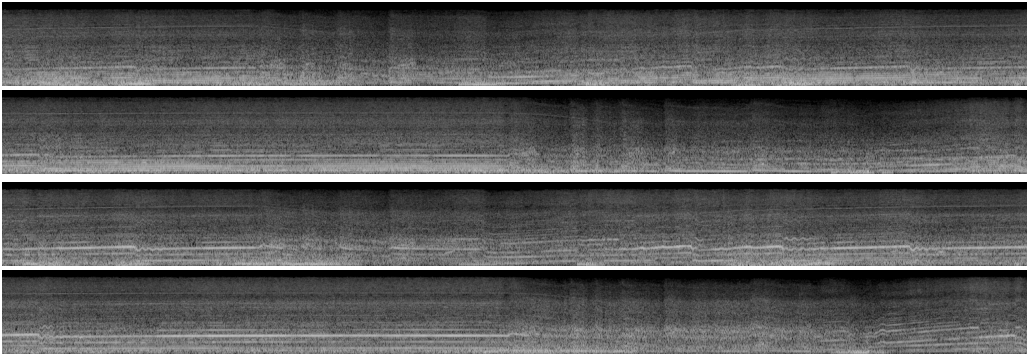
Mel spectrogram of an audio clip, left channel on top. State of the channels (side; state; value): both; normal; correlation 0.70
